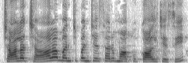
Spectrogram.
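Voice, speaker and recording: A woman's voice: sits high, steady tone, fairly quick, pushed and bright. A woman co-host, asking questions and speaking supportively. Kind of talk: supportive interviewing.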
